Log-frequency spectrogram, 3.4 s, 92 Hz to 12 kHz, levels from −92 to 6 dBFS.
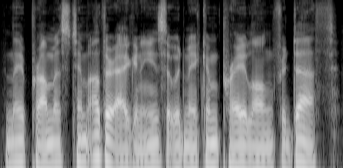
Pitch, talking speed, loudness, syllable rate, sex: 90 Hz, 245 wpm, -17 LUFS, 5.7 syllables/s, male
